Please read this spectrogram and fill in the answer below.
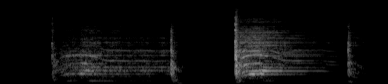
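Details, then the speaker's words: Nissan Silvia S15 Spec S left folding mirror: two short motor whirs of about a second each ending in a click, but the mirror does not fold; owner suspects a broken worm gear. "just makes a noise. So I definitely want to be fixing that one sometime in the future. I suspect that it might be a worm gear that has been busted and needs to be replaced."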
